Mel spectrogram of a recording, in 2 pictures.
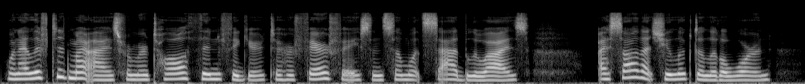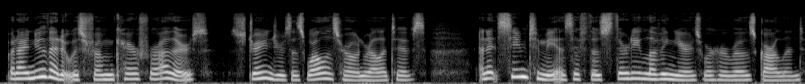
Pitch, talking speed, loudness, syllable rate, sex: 235 Hz, 220 wpm, -16 LUFS, 5.4 syllables/s, female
